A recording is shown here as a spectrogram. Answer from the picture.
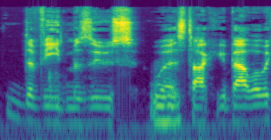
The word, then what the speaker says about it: David Mazouz: David Mazouz. That's the way I've been told that we have to say his name. – Nah, David Mazouz.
